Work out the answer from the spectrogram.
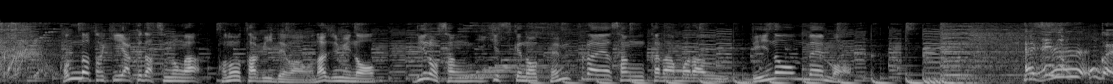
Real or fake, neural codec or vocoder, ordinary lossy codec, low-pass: real; none; none; 7.2 kHz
